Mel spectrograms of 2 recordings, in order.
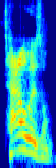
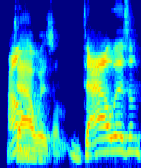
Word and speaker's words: Taoism: Taoism. Wrong. Taoism.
